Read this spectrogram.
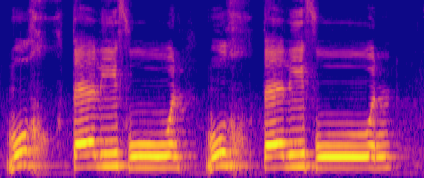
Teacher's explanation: Kho sukun didahului oleh huruf berharokat dhammah, maka dia juga dibaca tebal.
